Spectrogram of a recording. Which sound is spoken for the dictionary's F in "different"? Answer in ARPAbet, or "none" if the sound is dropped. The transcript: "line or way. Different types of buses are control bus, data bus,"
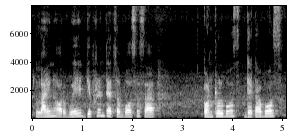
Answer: P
